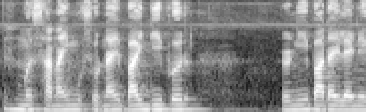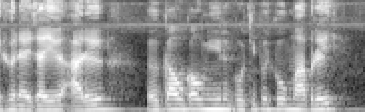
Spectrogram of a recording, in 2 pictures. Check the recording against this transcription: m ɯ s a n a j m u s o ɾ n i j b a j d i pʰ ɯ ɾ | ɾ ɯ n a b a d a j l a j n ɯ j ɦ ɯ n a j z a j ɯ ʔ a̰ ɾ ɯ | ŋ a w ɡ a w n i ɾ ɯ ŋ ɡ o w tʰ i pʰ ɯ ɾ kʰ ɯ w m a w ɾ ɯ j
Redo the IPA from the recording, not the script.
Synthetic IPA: m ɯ s a n a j m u s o ɾ n a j b a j d i pʰ ɯ ɾ | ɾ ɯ n i b a d a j l a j n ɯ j ɦ ɯ n a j z a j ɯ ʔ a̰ ɾ ɯ | ɡ a w ɡ a w n i ɾ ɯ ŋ ɡ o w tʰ i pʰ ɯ ɾ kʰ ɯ w m a b ɾ ɯ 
